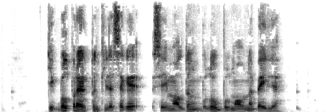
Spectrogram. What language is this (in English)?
Bashkir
